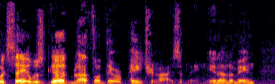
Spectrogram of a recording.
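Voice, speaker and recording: A man in a Southern US accent, very fast, with very wide pitch swings and a dry, close sound with no echo. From Louisiana, Chalmette. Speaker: independent artist. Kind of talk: casual chat.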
